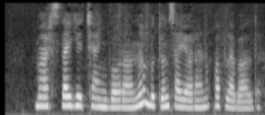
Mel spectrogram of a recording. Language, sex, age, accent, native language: Uzbek, female, 25-34, Toshkent viloyati, Uzbek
